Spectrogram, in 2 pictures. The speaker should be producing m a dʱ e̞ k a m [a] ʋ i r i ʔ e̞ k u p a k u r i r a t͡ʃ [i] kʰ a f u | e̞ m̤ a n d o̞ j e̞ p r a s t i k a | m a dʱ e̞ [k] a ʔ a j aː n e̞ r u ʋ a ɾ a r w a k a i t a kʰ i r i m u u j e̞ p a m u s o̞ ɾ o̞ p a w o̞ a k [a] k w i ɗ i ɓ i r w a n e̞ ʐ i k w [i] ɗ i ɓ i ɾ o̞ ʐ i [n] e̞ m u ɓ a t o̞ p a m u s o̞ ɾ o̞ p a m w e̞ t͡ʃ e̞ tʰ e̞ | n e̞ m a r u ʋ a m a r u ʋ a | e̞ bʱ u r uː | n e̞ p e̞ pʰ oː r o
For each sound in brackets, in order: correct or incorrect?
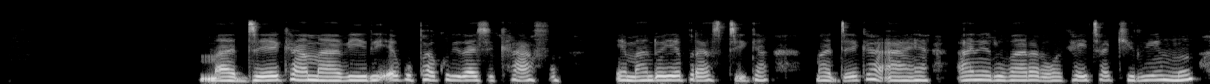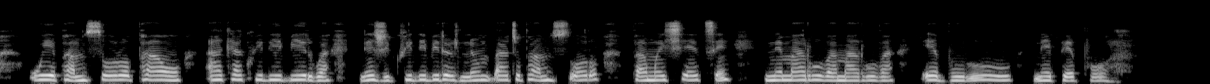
correct, correct, correct, correct, correct, correct

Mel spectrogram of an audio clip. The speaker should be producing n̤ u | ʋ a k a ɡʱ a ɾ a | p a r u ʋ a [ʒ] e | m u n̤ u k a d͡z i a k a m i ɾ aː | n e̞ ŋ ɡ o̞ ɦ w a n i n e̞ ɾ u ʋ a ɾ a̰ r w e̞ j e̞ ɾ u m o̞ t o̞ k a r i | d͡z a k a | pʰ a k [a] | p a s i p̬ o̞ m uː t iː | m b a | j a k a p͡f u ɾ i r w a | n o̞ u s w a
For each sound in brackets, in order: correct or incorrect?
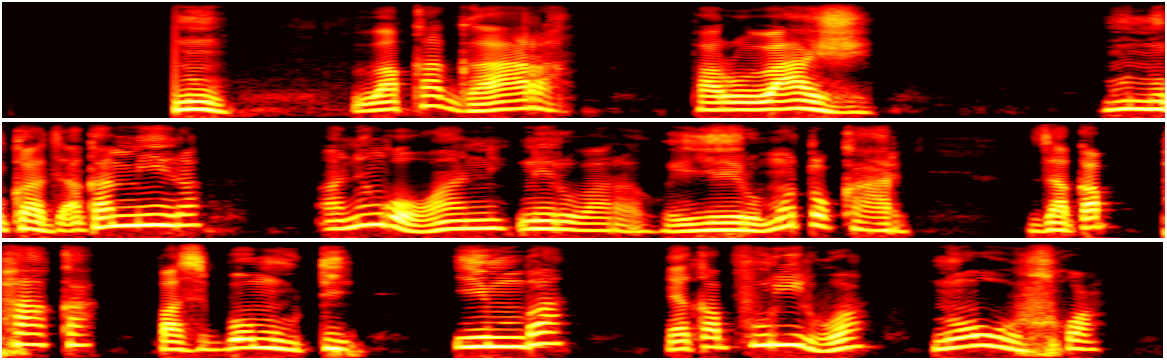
correct, correct

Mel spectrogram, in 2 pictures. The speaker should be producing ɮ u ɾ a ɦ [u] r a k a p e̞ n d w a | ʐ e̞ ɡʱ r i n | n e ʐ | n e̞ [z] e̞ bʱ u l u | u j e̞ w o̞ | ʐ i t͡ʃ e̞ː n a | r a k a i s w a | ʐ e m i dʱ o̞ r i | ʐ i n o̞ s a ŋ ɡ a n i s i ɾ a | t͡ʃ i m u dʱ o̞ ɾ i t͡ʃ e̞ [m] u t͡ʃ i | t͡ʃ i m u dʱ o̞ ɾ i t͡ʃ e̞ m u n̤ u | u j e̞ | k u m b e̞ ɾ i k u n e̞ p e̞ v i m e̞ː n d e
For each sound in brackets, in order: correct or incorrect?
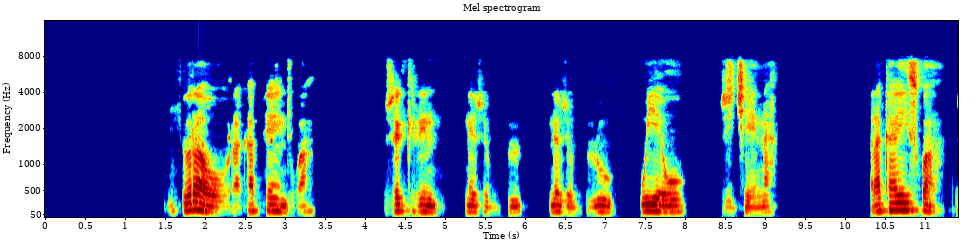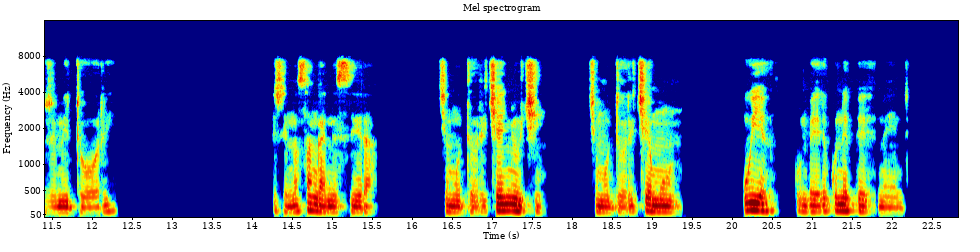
incorrect: o, incorrect: ʐ, incorrect: ɲ

